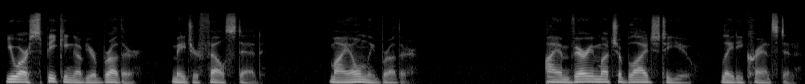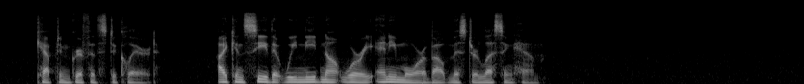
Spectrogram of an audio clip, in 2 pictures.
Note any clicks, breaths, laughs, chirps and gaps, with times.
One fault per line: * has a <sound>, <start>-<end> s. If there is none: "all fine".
all fine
